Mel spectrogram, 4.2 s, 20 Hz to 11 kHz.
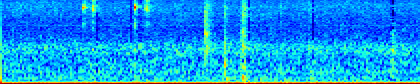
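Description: A Windows 10 computer mouse gives a quick series of sharp clicks, some in close pairs, then a few single taps further apart, near and crisp with no talk.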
